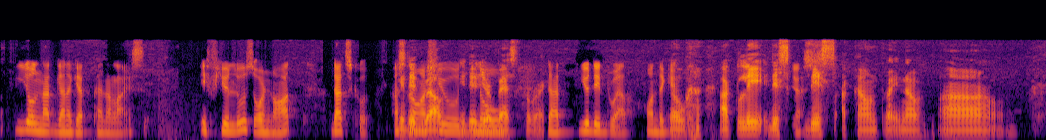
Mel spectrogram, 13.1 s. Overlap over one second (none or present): present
